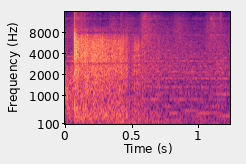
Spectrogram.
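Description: A glide bomb strikes a land target on an island test range, a loud sharp blast followed by a rumbling decay that fades over about a second.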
